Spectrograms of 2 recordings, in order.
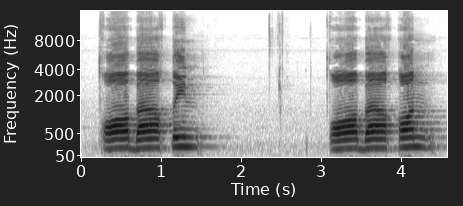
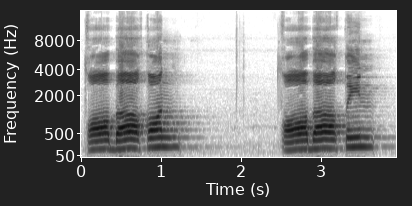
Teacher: قا بھی موٹا ہے، آخر میں قاف بھی موٹا ہے، اور درمیان میں با جو ہے یہ باریک ہے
